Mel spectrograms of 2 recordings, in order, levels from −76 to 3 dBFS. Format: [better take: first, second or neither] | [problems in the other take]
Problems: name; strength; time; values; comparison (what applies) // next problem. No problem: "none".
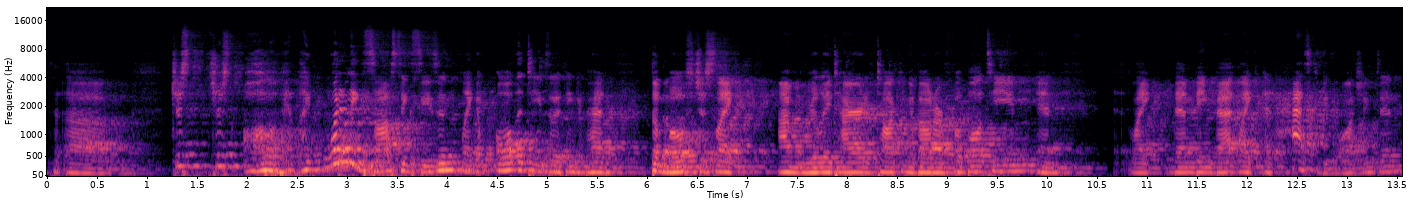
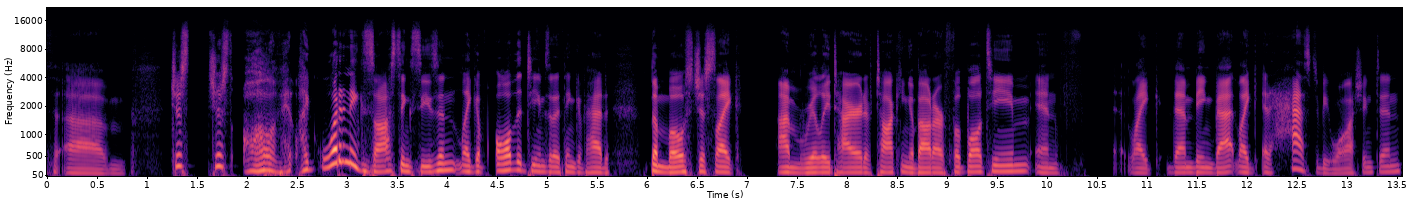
second | room echo; noticeable; dies away in 1.3 s // off-mic speech; somewhat distant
